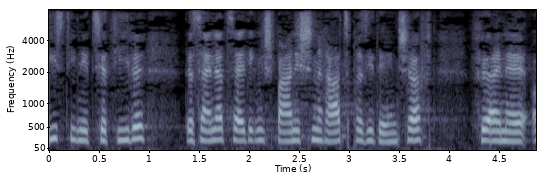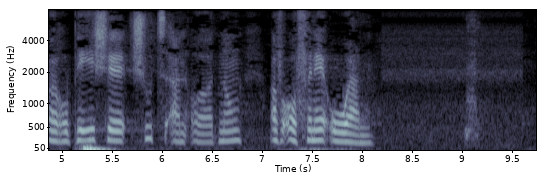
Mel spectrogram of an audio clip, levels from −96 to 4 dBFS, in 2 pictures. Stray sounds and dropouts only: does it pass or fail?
fail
